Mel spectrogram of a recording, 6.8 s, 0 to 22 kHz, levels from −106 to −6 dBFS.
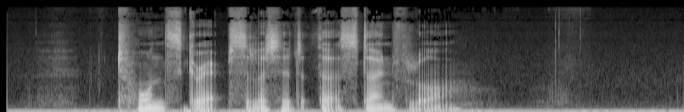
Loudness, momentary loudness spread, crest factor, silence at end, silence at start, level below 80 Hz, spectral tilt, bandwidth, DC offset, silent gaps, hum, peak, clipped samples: -27 LUFS; 19 LU; 22 dB; 0 s; 0.05 s; -38 dBFS; -4.5 dB/octave; 16.5 kHz; under 0.1%; none; none; -8 dBFS; under 0.1%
